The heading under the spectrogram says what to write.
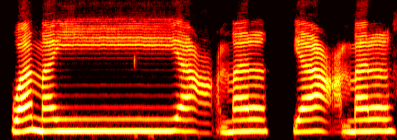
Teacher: Wa mai, huruf wawu di ujung bibir lagi, jangan wa mai, jangan dari dalam, tapi wa makhrajnya kan dari ujung bibir ya, dari bibir yang dikumpulkan ya. Wa may ya'mal, huruf ainnya coba alirkan lagi.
